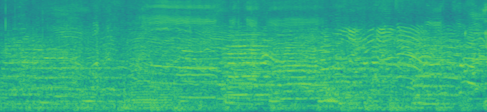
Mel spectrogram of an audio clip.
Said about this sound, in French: Procession aux flambeaux, parade, feux d'artifice, l'ambiance est clairement à la fête et les Néo-Orléanais en profitent pour faire un maximum de bruit.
